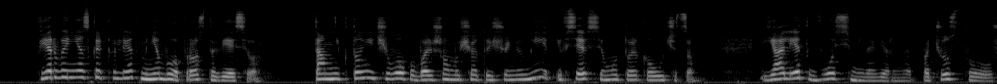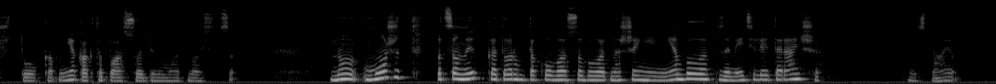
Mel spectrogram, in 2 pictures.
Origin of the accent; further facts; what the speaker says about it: Moscow, Russia; Расскажи про свое детство. Я вырос в Москве.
